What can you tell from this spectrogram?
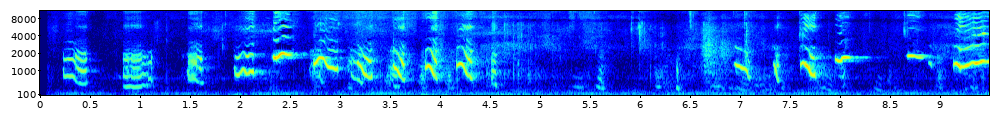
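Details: Vizsla puppies from Ruby's litter, 13 days old, giving rapid high whimpers and squeaks, many rising then falling, in irregular overlapping bursts of several calls per second over a steady low hum.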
